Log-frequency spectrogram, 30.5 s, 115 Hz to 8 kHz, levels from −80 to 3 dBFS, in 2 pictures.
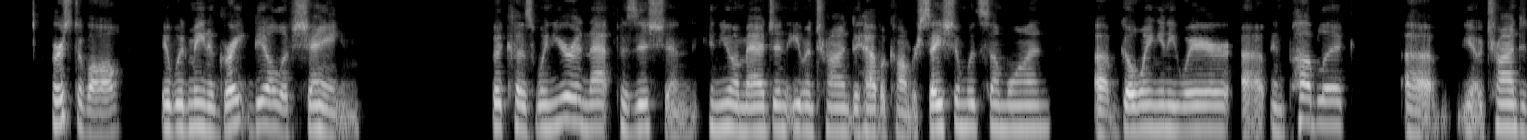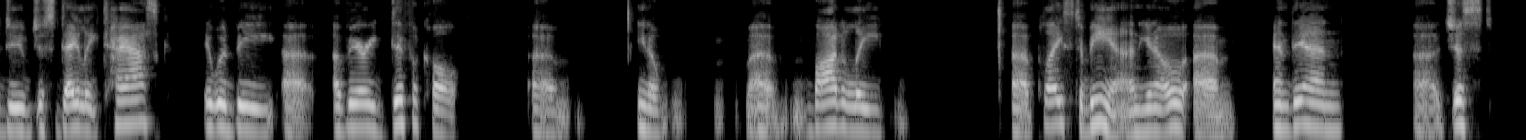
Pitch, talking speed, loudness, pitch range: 170 Hz, 130 wpm, -22 LUFS, 155-185 Hz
